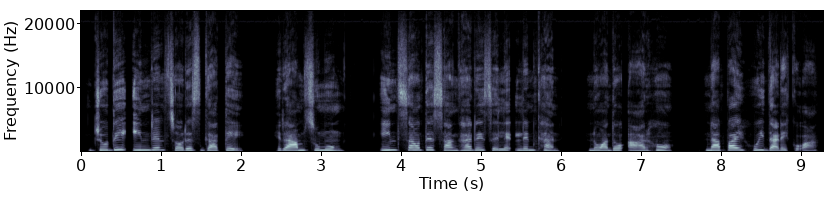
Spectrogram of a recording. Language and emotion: Santali, sad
